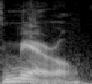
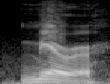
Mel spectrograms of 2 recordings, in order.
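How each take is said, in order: First: It is said in a standard accent, as 'mural'. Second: It is said in a Southern accent, like 'mirror'. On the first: The speaker calls it right. "let me say it right" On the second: The speaker calls it wrong.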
